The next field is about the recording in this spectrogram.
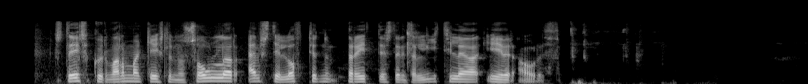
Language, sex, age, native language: Icelandic, male, 20-29, Icelandic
